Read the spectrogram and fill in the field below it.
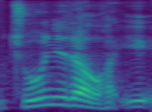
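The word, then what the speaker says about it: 屯: 하지만이 자 올라오는 모양이니까 이게이 발음을 준이라고 여기서는 준이라고 하는데 준이 변해서 어 준이이 춘으로 이렇게 발음이이 변한 것입니다. 그러니까 주역에 보면 건꾀 곤 다음에 세 번째 기가 준입니다.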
